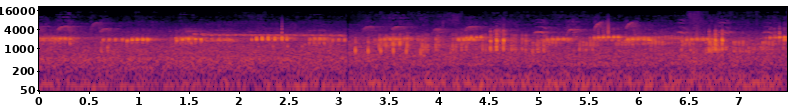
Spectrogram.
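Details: Chorus of green tree frogs: clipped, nasal, buzzy notes come in irregular runs, mixed with higher chirping and clicking calls from other animals in the night background.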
